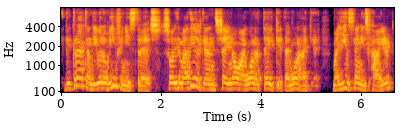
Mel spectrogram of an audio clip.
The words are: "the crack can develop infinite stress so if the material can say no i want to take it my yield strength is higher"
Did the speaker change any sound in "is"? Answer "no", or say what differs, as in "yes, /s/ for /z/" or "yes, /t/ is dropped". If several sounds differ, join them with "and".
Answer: yes, /s/ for /z/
